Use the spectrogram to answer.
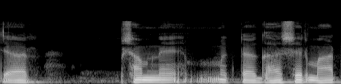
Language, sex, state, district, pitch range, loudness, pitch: Bengali, male, Tripura, West Tripura, 100-105 Hz, -16 LUFS, 105 Hz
